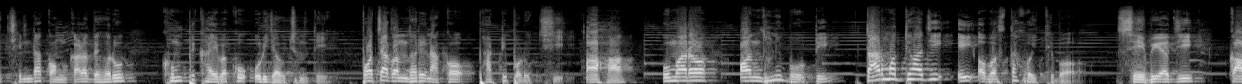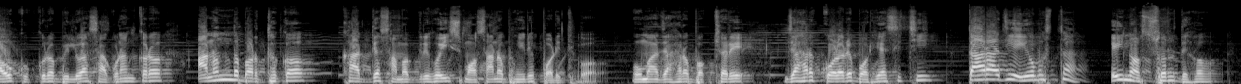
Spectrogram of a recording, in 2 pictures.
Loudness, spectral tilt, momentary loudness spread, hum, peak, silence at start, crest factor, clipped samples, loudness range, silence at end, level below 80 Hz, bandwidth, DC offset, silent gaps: -14 LUFS; -5.5 dB/octave; 11 LU; none; 0 dBFS; 0 s; 14 dB; under 0.1%; 2 LU; 0.25 s; -34 dBFS; 16.5 kHz; under 0.1%; none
